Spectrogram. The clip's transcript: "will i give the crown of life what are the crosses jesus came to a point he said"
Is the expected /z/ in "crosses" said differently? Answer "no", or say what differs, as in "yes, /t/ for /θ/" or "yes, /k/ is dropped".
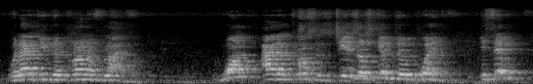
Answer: yes, /s/ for /z/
